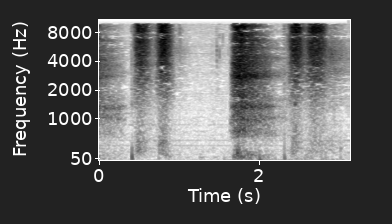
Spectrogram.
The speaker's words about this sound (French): je vous invite à peut-être suivre le rythme respiratoire d'inspirer deux fois par le nez comme ça et d'expirer par la bouche.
